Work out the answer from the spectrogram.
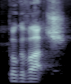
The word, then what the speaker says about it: Bogovac: I think I said that right, actually. Bogovac. The Carolina pronunciation website might have said it different, but whatever.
